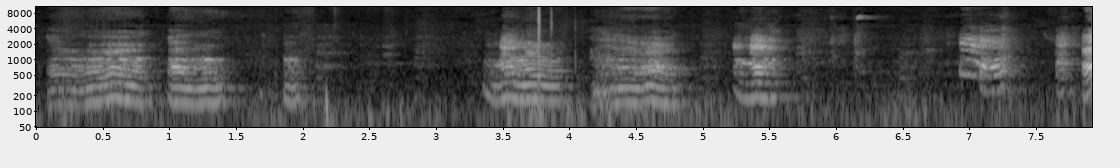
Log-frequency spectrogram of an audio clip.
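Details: A dog making funny sounds while playing and fighting with a kitten indoors: drawn-out, wavering, moan-like voiced cries in about five bouts, some nearly a second long, separated by short pauses, with a sharper yelp at the end.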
